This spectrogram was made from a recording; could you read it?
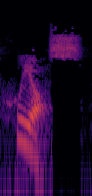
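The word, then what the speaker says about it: huios (υἱός): For those that are interested, it's spelt U-I-O-S. but you have to put a hut at the start. So it's huios.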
